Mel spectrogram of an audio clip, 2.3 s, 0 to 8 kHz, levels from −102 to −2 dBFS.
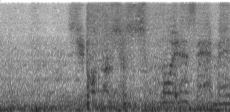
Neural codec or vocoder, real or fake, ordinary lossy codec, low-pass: codec, 16 kHz, 1.1 kbps, Voila-Tokenizer; fake; none; 7.2 kHz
